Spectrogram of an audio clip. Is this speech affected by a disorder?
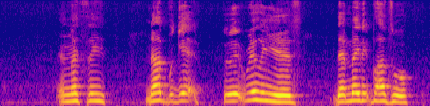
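Yes: cerebral palsy; from birth.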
